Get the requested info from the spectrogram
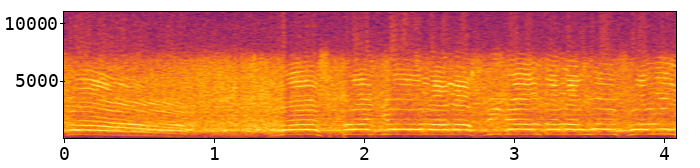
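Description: A man's voice shouting long, drawn-out cries celebrating a goal, one falling near the start and then held high with brief breaks, over the steady noise of a cheering stadium crowd.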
